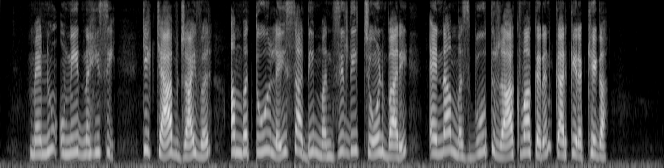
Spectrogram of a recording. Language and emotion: Punjabi, surprised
